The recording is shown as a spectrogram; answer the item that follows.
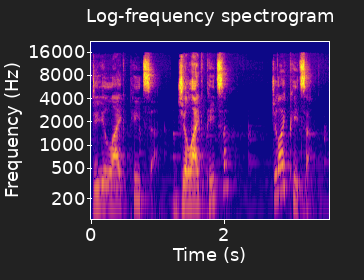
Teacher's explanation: Do you like pizza? Gets reduced to do ya, or ja.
